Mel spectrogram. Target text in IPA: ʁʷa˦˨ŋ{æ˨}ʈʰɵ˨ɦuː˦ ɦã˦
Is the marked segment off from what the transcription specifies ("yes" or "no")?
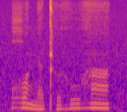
no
